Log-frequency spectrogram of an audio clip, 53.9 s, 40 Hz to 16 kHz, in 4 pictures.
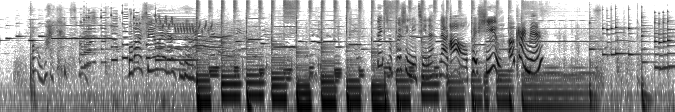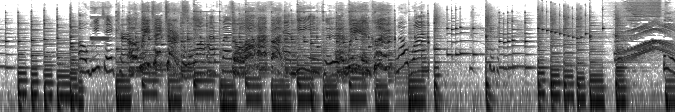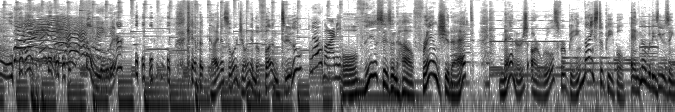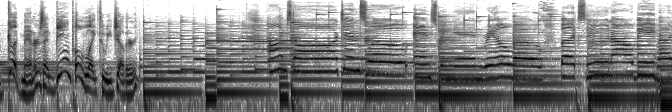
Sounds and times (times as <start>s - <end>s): Music: 0.0s - 53.9s.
